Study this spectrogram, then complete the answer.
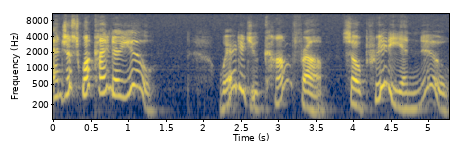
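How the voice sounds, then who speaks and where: The voice is a high-pitched, put-on character act. Its delivery is fairly slow. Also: female-sounding voice. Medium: read story.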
